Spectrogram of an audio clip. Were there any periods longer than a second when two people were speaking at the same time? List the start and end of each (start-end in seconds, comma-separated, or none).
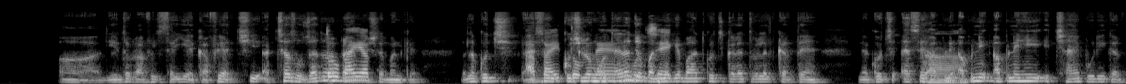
5.3-6.8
